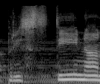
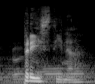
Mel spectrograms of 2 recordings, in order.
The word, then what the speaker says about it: Pristina: L'ho corretta. Pristina, non pristina.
